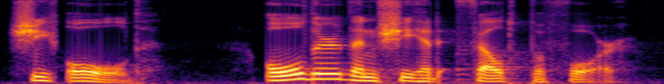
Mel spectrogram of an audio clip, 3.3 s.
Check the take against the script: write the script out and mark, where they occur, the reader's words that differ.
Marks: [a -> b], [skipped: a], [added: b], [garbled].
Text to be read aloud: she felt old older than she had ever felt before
she [skipped: felt] old older than she had [skipped: ever] felt before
